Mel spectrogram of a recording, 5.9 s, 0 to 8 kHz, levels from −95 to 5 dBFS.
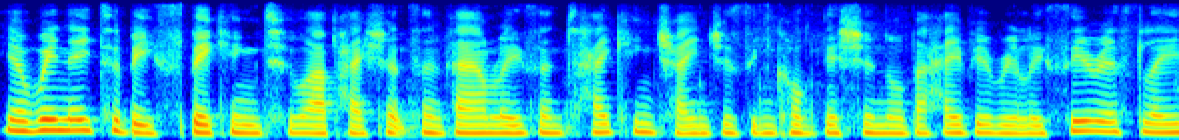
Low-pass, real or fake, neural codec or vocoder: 7.2 kHz; real; none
